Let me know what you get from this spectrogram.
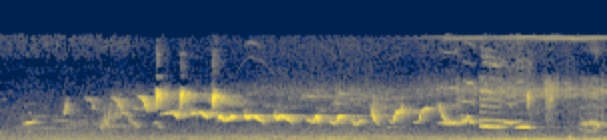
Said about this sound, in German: Gestresst? Müde? Schlecht gelaunt? Da könnte ein wenig Vogelgezwitscher helfen. Tübinger Forscher haben die Vögel gefunden, deren Gesang wir am angenehmsten finden.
